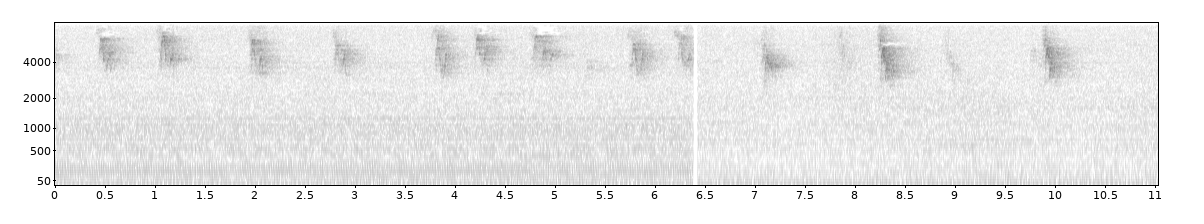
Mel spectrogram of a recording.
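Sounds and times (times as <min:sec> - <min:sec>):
small birds chirping: 0:00.0 - 0:06.4, 0:07.0 - 0:11.0
steady low hum: 0:00.0 - 0:11.0.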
